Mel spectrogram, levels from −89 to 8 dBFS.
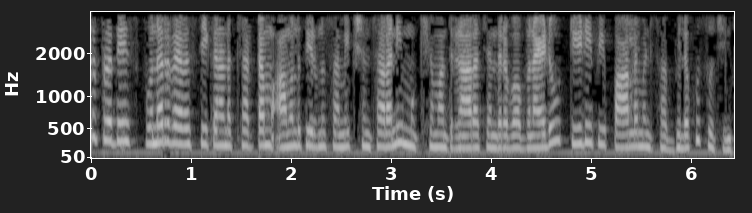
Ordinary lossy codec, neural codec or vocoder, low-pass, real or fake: none; none; 3.6 kHz; real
